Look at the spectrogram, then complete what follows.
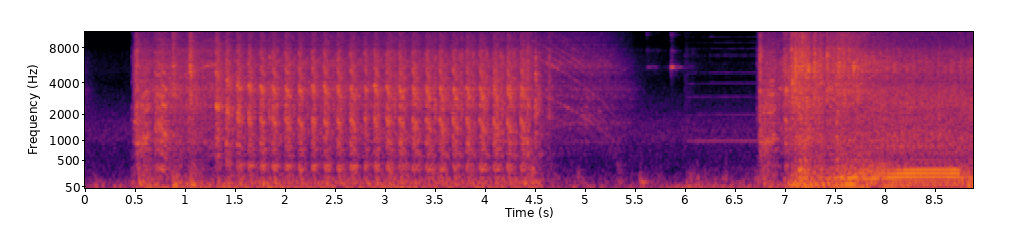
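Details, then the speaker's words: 1988 first-gen Toyota 4Runner, cold start: long cranking at about four pulses a second before catching, then an uneven, unsteady idle. Hard cold start and rough running; owner suspects the cold start injector, and says it runs okay once started. "I think there's something wrong with the cold start injector. Seems like a good place to start. Doesn't like to start up cold, but once you do get her started, she runs okay."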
